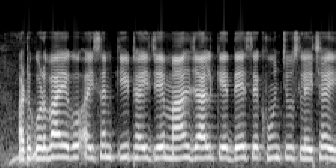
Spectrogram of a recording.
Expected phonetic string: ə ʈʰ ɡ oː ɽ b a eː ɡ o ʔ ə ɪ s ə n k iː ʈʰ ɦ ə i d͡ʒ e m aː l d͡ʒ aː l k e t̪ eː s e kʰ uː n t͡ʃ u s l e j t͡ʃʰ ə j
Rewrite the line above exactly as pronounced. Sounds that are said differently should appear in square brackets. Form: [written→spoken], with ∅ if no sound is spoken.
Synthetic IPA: ə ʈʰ ɡ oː ɽ b a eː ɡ o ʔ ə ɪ s ə n k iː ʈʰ ɦ ə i d͡ʒ e m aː l d͡ʒ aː l k e [t̪→d̪] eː s e kʰ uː n t͡ʃ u s l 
